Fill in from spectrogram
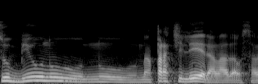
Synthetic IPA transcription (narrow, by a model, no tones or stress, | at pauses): ubiwnʊnʊnɐpɾat͡ʃileɾɐla̰d̪ɐ̰ʊst̪al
